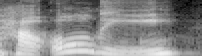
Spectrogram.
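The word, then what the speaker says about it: hauʻoli: So Howley is actually like a foreigner, and Howy is happy and happy.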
